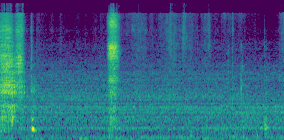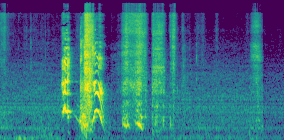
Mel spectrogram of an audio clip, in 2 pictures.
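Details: Adult female: several sharp, explosive sneezes and bursts of nose-blowing over a quiet room background; ordinary sneezing.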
